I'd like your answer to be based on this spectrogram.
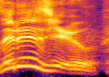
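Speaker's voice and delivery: high-pitched holler of recognition; imitated yell. Friend recognising the honking driver from her stoop, mock holler. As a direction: mimic a friend calling out as she recognises someone. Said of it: "And she'd yell it at me".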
